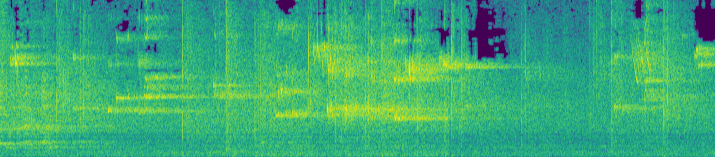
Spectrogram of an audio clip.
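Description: Basketball game on a gym court: sneakers squeak in many short, high bursts as players cut and stop, and the ball bounces, over a steady background din from the gym.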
